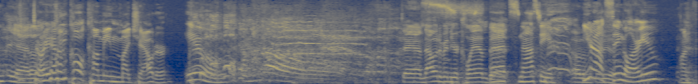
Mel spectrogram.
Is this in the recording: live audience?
yes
